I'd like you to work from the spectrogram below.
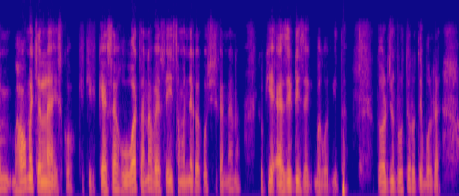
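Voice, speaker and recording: A man's voice: mid-range voice, dry recording, lo-fi sound. A man teaching a Hindi scripture class online from home, explaining patiently, repeating points and mixing in English words.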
